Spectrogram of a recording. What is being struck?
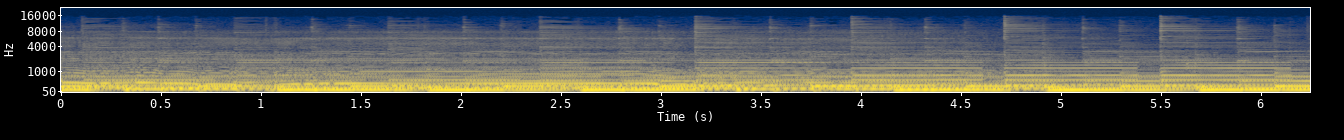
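Nothing is struck.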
